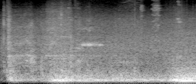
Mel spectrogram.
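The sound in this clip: A car engine starts and settles into a low, steady rumble that grows louder near the end, heard alone without talk.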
